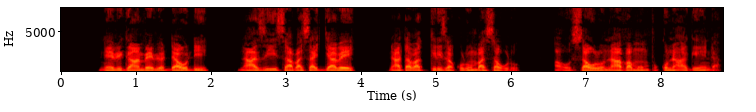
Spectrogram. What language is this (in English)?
Ganda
